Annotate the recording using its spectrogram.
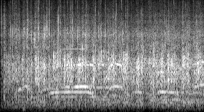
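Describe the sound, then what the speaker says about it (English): An audience applauds during an ISS contact event in Dublin, steady continuous clapping from a crowd, fairly loud, with faint tonal radio sounds running beneath it. "big round of applause."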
